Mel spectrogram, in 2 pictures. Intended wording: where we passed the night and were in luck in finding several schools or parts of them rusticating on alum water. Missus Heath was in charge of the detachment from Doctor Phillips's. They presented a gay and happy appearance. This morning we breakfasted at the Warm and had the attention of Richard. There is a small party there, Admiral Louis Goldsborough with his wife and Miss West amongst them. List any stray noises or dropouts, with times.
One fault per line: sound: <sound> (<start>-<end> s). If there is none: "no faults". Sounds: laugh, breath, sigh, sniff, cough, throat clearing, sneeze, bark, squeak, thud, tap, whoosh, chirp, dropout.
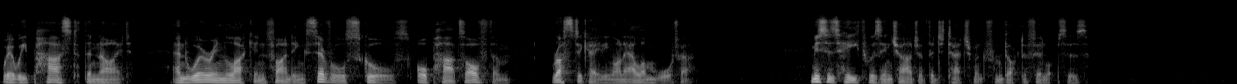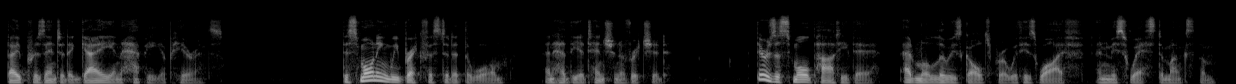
no faults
